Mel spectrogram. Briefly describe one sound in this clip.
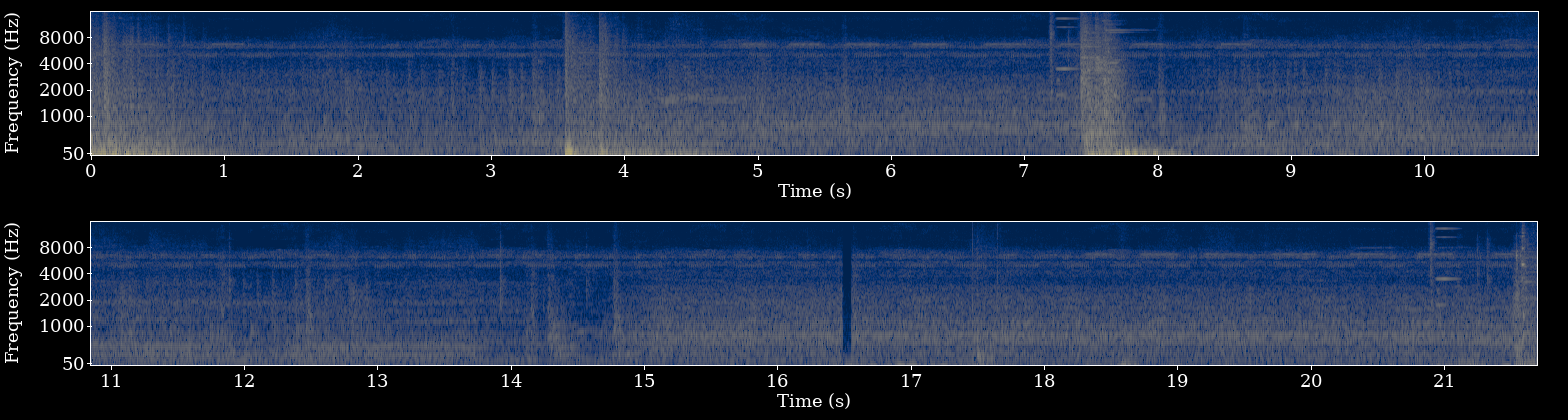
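A crane motor hums steadily.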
